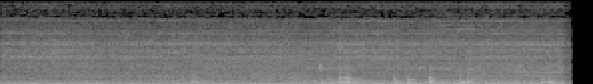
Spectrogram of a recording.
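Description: Paneer cheese masala cooks in an oily pan with a steady, close sizzling hiss that runs unbroken for about six seconds before stopping abruptly.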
